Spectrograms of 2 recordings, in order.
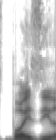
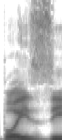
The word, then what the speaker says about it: Boise: We have Salt Lake City, Boise, which I've been told, Mom, you don't pronounce Boise like Boise. You're supposed to pronounce it Boise with an S, not a Z.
